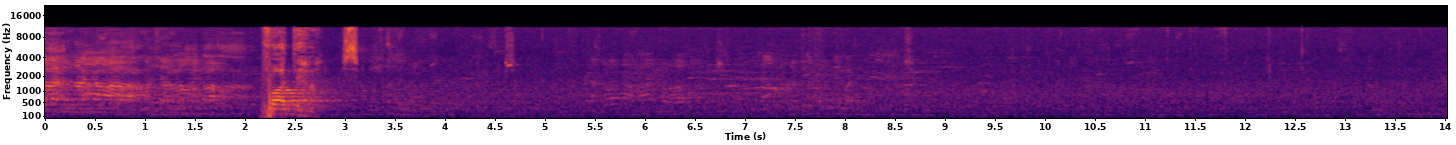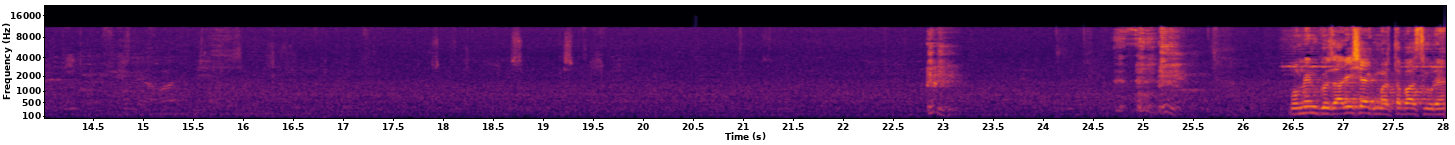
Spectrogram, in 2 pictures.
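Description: A man recites in a mournful, singing voice into a microphone.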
